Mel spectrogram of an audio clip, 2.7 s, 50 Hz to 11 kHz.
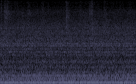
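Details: Bosch Series 4 combi microwave CMA583MS0B, the second unit sent with the same fault: a strong steady low hum with buzzy resonance while heating or cooling down, intermittently loud enough to hear upstairs; a loose internal part resonating, cause not found.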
